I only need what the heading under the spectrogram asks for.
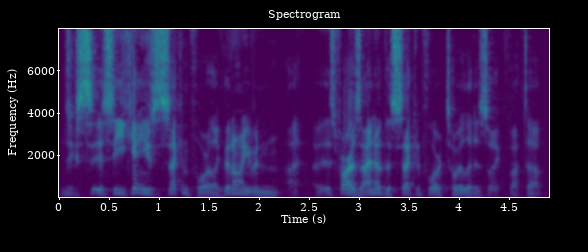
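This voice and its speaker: Rambling young man, fast and halting. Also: a little high, a bit bright. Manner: rambling, hesitant restarts. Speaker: podcast co-host. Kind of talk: casual chat.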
